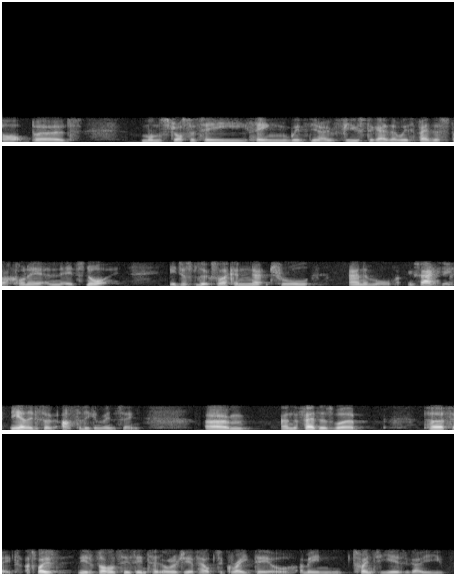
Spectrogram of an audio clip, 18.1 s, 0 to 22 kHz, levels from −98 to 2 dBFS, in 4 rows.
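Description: Listening to this speech recording, nothing stood out as a technical problem.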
